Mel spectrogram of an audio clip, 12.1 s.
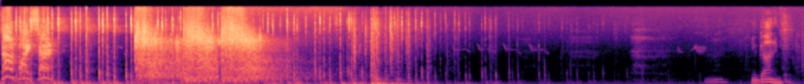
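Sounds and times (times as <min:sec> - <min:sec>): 
knocks and thumps: 0:00.0 - 0:07.5
clattering noise: 0:01.3 - 0:06.5
gunfire in a western drama scene: 0:02.0 - 0:05.9
speech: 0:11.3 - 0:12.0.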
